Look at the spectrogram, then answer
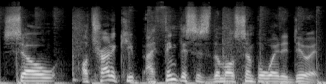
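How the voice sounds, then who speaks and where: This man talks at a fairly quick pace in a relaxed tone. Music plays in the background. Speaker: podcast host and voice actor; audiobook narrator. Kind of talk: casual podcast intro talk. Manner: conversational, relaxed.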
